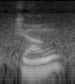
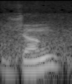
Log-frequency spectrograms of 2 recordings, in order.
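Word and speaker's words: Jeon: His Korean name, I believe you pronounce it Jung. It's spelled J-E-O-N, but I believe the pronunciation is Jung.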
